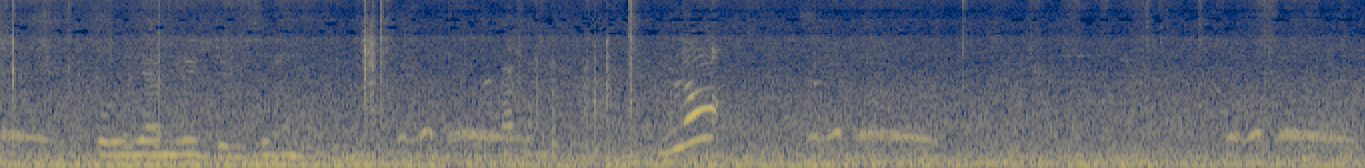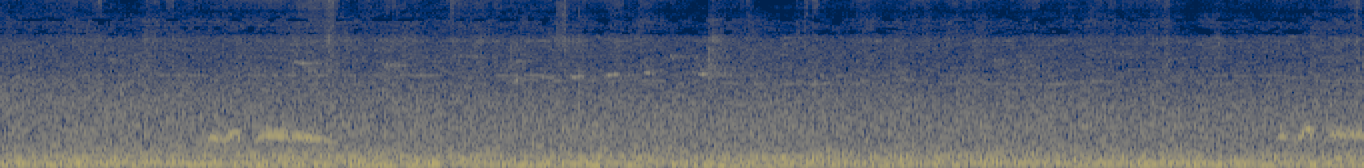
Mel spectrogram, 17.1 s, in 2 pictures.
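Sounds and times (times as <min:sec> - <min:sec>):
bird calling: 0:00.0 - 0:06.5, 0:07.5 - 0:08.6, 0:09.5 - 0:13.1, 0:16.4 - 0:17.0.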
